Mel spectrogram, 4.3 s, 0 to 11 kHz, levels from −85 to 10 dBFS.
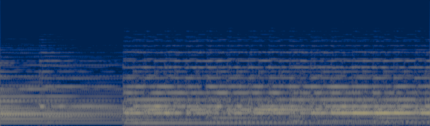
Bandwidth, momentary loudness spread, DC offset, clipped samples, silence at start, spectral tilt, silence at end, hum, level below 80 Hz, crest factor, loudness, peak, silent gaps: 5 kHz; 10 LU; under 0.1%; under 0.1%; 0 s; -10 dB/octave; 0 s; none; -58 dBFS; 14 dB; -31 LUFS; -18 dBFS; none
